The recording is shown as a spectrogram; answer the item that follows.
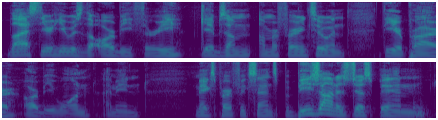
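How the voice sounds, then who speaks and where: A man co-hosting a casual fantasy football discussion, talking quickly with frequent restarts. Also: lowish voice, fairly bright tone, dry recording. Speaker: co-host.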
